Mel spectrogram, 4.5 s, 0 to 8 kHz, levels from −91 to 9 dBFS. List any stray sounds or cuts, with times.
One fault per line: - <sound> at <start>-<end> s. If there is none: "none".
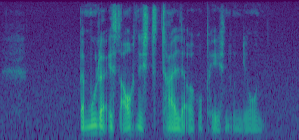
none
